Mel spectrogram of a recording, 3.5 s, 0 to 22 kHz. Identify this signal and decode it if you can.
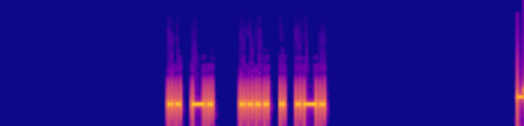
Morse code, heard as a keyed tone, about 44 wpm, 700 Hz. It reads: IN HER
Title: Sets of 2 Words 45wpm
